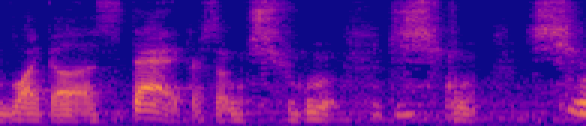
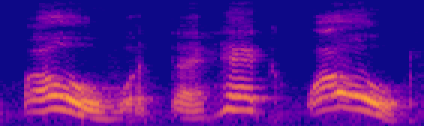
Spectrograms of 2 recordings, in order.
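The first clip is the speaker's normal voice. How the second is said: high, drawn-out gawking; slow, high-pitched amazement; mock astonishment; 12 semitones higher, slower than usual. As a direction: act out a stunned bystander. Voices startled bystanders in story.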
